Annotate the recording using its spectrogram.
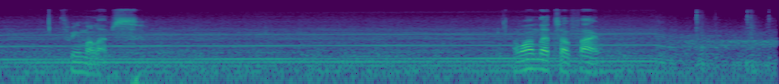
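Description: A racing car engine roars at high, steady speed.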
